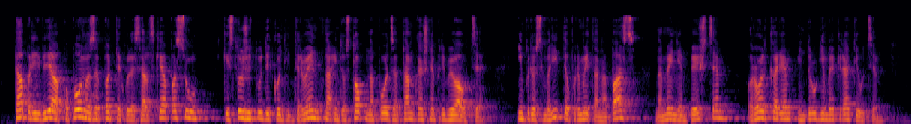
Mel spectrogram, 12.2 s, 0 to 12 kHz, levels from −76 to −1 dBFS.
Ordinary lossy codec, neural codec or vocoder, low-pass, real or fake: MP3, 48 kbps; none; 7.2 kHz; real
